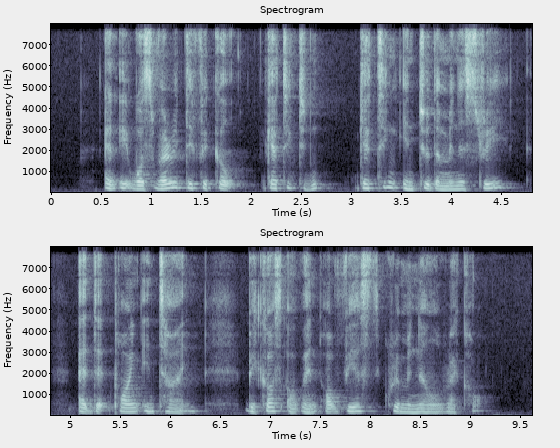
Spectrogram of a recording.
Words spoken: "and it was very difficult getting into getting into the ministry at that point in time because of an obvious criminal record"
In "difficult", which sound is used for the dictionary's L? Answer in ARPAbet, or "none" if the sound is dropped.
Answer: L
